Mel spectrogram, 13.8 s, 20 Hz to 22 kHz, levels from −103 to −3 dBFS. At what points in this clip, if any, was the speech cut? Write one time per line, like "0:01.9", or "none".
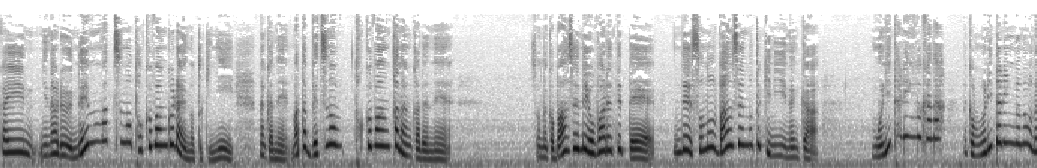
0:04.6
0:08.8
